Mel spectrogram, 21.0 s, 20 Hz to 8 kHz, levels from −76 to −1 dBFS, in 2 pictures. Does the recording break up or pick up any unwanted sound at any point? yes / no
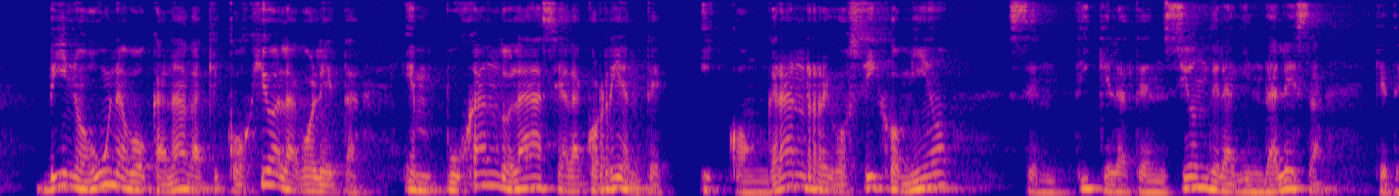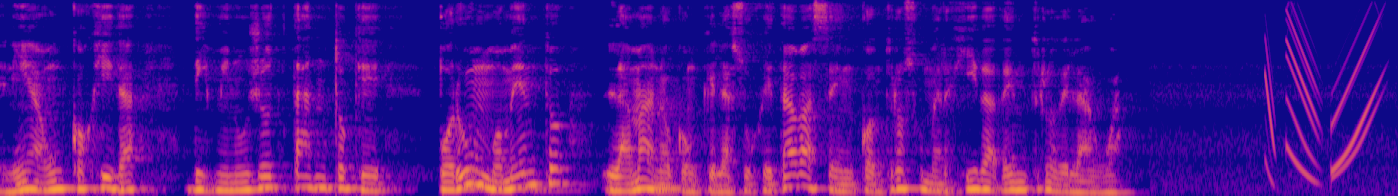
yes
